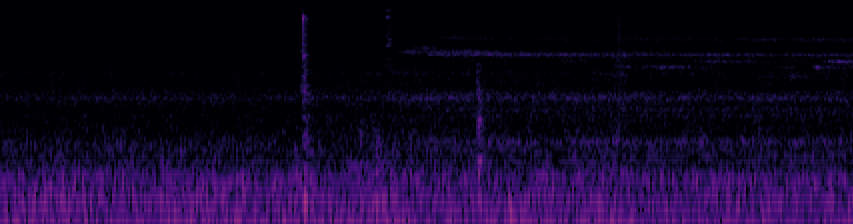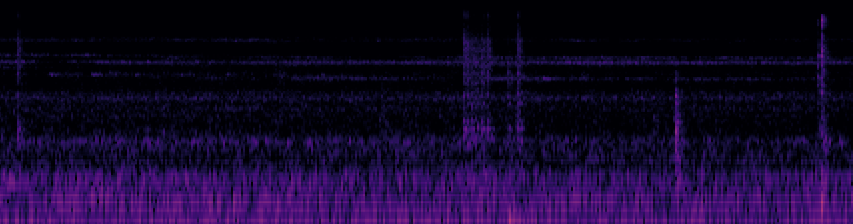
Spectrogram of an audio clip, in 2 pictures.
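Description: Low, steady rumble of a Nightjet sleeper train rolling slowly into a station, heard from inside the compartment. A few light clicks sound, and from about four seconds in faint high-pitched whines join.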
